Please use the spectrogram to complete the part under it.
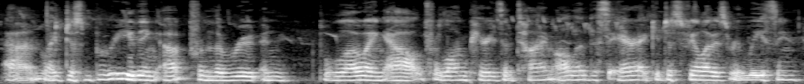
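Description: A reiki practitioner in her forties talks to her webcam indoors in front of a virtual blossom backdrop, sharing her own experiences in a casual spiritual vlog. Her low, dark voice is a little raspy and gravelly with some vocal fry, steady and a bit slow. She rambles and keeps pausing with many ums to find words, and the recording is low quality.

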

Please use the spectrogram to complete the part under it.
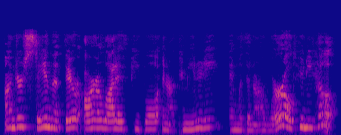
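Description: A woman's voice: on the high side, a little fast, lo-fi sound. A woman in her thirties co-leading a children's church lesson, affirming her partner and adding short comments, recorded on a webcam in a church library.

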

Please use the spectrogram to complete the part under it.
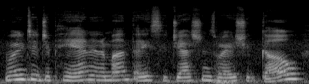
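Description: A woman's voice: medium pitch, fairly quick, slight background noise. A woman streaming a game, reacting to play with profane, mock-outraged trash talk. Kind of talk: live gameplay commentary.

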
